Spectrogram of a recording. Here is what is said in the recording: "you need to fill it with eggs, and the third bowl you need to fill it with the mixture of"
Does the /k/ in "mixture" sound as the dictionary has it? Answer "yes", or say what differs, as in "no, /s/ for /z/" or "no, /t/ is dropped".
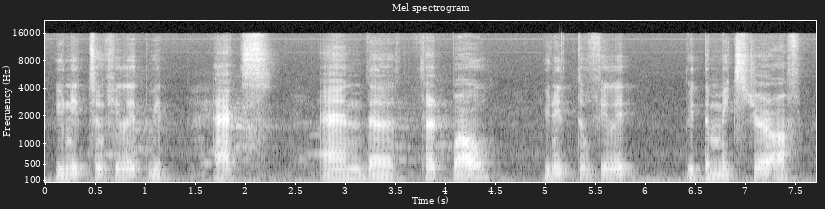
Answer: yes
